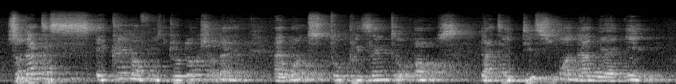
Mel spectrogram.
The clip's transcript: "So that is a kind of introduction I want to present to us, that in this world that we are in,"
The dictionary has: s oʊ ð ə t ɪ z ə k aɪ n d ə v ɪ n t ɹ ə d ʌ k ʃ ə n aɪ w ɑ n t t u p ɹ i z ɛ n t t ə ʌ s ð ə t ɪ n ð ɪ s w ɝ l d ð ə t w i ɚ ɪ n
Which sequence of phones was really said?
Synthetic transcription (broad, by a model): s oʊ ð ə t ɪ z ə k aɪ n d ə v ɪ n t ɹ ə d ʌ k ʃ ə n aɪ w ɑ n t t u p ɹ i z ɛ n t t ə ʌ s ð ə t ɪ n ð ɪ s w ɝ n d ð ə t w i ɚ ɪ n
